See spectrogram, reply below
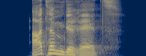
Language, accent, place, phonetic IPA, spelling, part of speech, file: German, Germany, Berlin, [ˈaːtəmɡəˌʁɛːt͡s], Atemgeräts, noun, De-Atemgeräts.ogg
- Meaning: genitive singular of Atemgerät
